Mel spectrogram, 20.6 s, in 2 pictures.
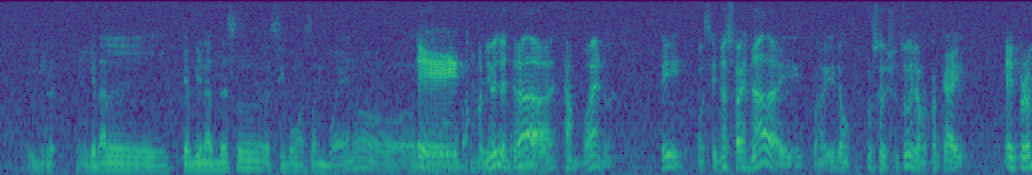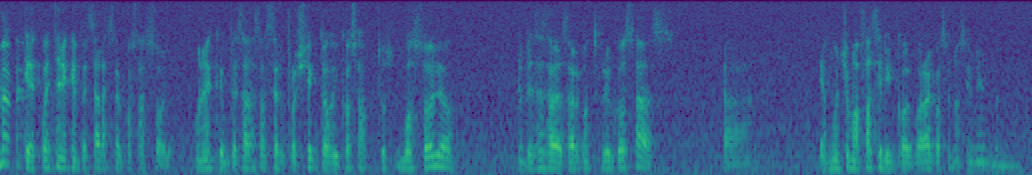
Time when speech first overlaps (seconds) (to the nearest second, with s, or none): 4 s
